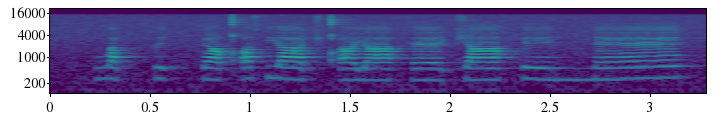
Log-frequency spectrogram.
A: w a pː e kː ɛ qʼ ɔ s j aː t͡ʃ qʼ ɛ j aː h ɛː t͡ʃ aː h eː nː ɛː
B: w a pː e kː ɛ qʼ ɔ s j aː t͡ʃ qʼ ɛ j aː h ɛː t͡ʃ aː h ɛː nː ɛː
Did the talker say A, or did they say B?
A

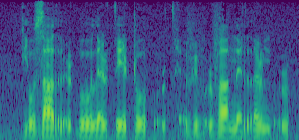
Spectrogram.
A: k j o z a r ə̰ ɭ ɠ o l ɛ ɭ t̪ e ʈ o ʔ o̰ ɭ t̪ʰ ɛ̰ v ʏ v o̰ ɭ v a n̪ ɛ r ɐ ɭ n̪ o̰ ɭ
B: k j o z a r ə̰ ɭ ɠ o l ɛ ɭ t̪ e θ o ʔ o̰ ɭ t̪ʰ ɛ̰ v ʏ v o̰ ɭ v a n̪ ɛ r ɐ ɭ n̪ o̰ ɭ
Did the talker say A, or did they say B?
A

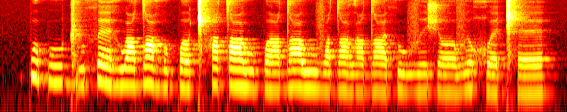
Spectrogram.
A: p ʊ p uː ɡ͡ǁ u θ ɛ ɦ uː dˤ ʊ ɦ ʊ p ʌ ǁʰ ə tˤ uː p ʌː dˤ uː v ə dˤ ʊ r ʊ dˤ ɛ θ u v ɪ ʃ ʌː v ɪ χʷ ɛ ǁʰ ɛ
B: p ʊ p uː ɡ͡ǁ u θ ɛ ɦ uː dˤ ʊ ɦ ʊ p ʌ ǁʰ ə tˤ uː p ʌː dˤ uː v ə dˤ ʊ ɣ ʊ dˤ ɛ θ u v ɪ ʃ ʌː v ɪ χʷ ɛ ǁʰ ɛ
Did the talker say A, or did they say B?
B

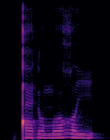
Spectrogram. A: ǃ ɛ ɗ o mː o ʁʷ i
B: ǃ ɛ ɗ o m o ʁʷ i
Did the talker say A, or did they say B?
B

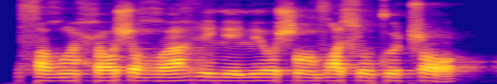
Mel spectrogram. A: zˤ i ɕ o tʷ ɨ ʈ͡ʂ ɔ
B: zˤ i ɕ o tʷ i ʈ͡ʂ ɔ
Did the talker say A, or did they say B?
A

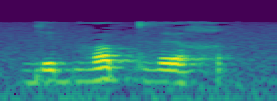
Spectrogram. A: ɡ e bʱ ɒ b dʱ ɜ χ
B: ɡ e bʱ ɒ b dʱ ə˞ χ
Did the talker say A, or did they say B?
A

